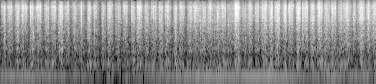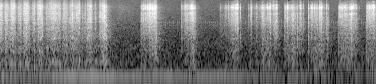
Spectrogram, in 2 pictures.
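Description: Hands with black nails scratch hard and fast across a flat silver glitter-covered sheet, making a dense, bright, gritty rasping over a steady low hum. After about ten seconds the continuous scratching breaks into short bursts separated by brief pauses.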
